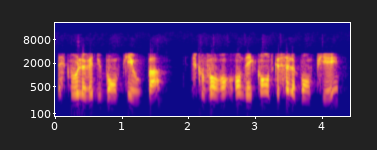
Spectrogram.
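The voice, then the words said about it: Slight Dutch accent in French. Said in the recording (French): “vous avez un petit accent parce que vous êtes d'origine néerlandaise”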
